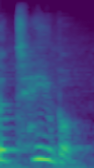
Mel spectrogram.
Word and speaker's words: table: Або, наприклад, слово table. Table. Перший склад наголос те. А далі йде натуральна шваб. Бл б не table table.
